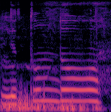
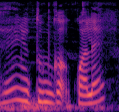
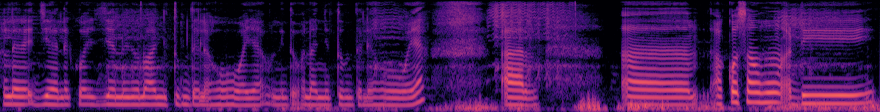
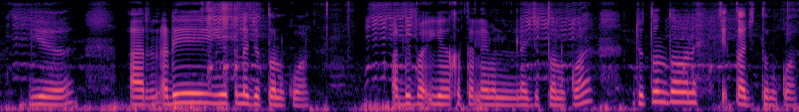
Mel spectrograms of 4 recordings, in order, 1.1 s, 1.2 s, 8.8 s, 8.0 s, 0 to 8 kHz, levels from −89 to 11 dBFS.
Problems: constant background noise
